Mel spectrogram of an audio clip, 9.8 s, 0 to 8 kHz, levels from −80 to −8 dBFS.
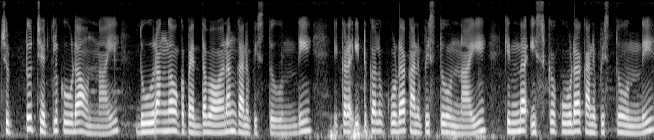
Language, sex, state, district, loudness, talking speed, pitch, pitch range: Telugu, female, Telangana, Mahabubabad, -16 LUFS, 120 wpm, 185 Hz, 170-195 Hz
